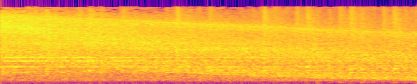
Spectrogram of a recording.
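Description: White-noise sweep effect in a trance track: a hiss whose filter slowly opens downward, so the noise reaches lower and lower in pitch while the level eases off gradually.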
